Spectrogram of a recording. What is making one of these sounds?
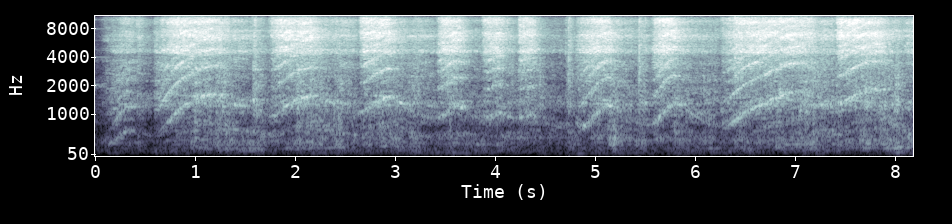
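Tyres of a toy car hiss on a foam track.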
